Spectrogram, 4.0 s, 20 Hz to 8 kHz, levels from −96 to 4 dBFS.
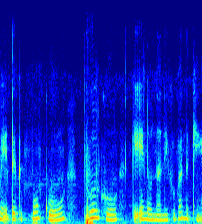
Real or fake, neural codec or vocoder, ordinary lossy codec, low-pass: real; none; Opus, 32 kbps; 7.2 kHz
